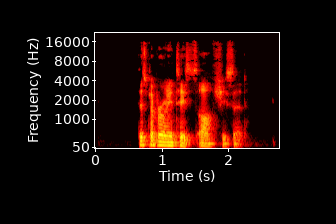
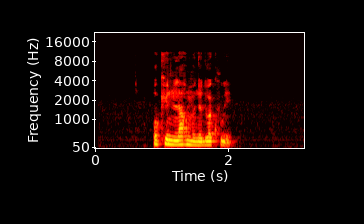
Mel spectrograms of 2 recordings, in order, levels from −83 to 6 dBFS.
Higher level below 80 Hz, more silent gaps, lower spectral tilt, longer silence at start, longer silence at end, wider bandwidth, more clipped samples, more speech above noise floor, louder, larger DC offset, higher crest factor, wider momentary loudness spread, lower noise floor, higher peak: first, -52 dBFS vs -62 dBFS; neither; second, -5 dB/octave vs -7.5 dB/octave; second, 0.65 s vs 0.85 s; second, 0.55 s vs 1.1 s; first, 16.5 kHz vs 11.5 kHz; neither; first, 58 dB vs 48 dB; about the same, -22 LUFS vs -24 LUFS; neither; about the same, 20 dB vs 18 dB; about the same, 11 LU vs 11 LU; first, -80 dBFS vs -70 dBFS; first, -4 dBFS vs -8 dBFS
